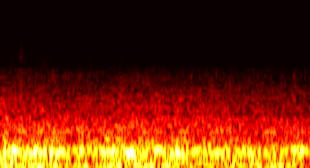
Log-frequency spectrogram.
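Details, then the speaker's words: Fiat Palio road test after replacing the stabilizer bar link for a suspension noise, driving over bumps: low steady road and engine rumble, no clunks or knocks; front suspension quiet and tight after repair. "bom pessoal acha que foi feito não apresentou nenhum barulho de de suspensão"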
